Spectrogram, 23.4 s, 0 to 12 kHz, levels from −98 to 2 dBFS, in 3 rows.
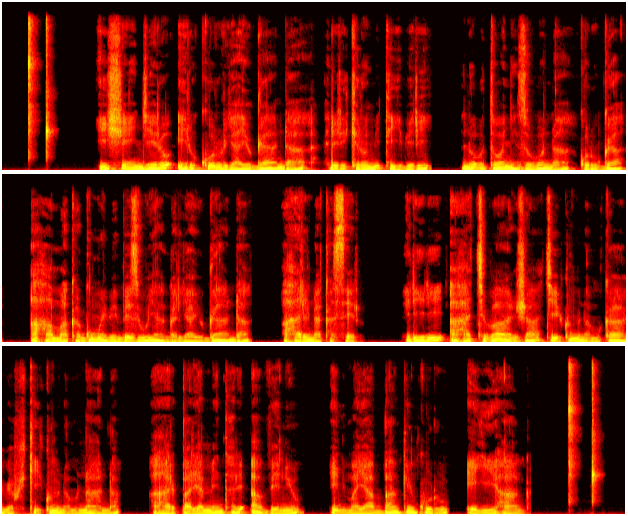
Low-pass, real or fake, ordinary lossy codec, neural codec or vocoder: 10.8 kHz; real; none; none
